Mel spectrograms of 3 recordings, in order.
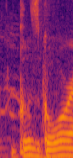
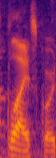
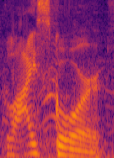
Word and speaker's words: Gliscor: uh glasgow i don't i've been told i've been saying it wrong now a beta oh is it really how do i how am i supposed to say it it's it's glyscor it's a pokemon gly score oh i don't i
